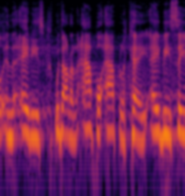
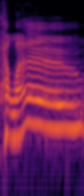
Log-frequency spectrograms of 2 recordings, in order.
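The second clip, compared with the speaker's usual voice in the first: lovely, drawn-out, genteel Southern drawl; 4 semitones higher than usual. Retelling a phone call as the mentor answers: Margaret Saunders's Southern genteel voice. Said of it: "this lovely Southern genteel voice".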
